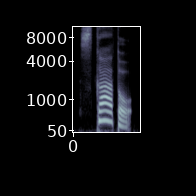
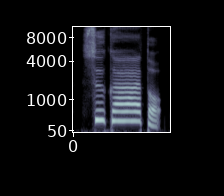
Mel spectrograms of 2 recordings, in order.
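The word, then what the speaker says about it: スカート: Jadinya skato atau sukato. Dengerin deh, ada vokal panjangnya di tengah. Sukato.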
